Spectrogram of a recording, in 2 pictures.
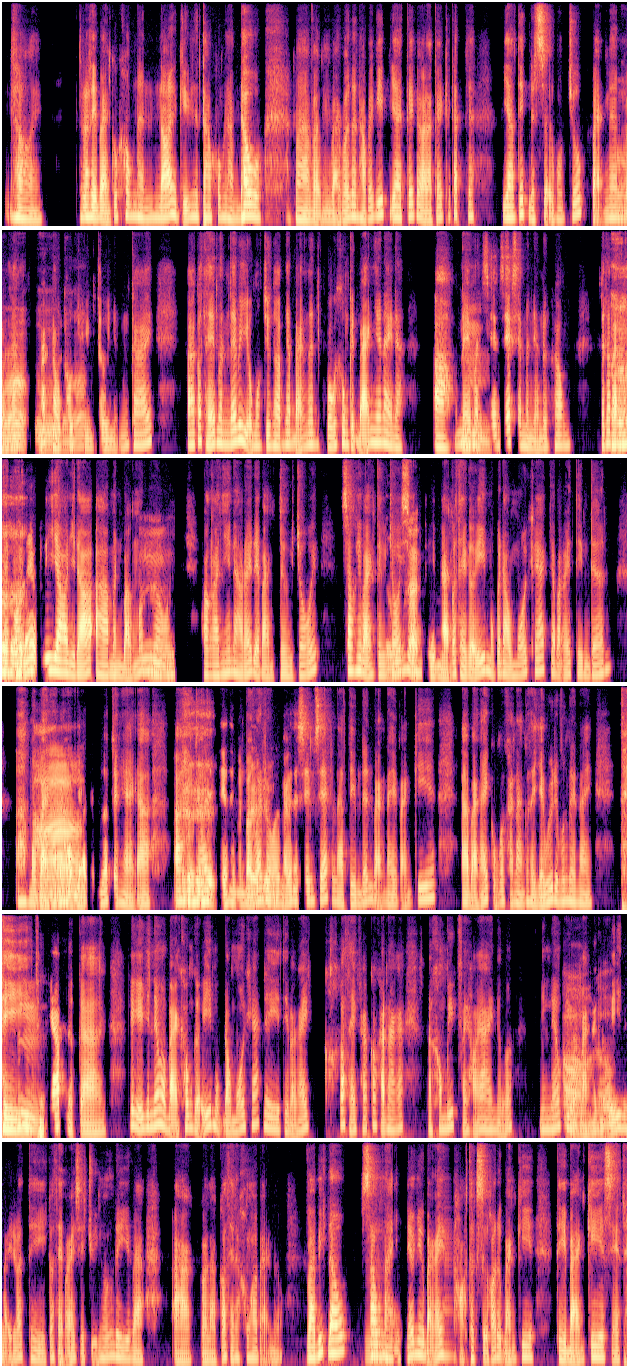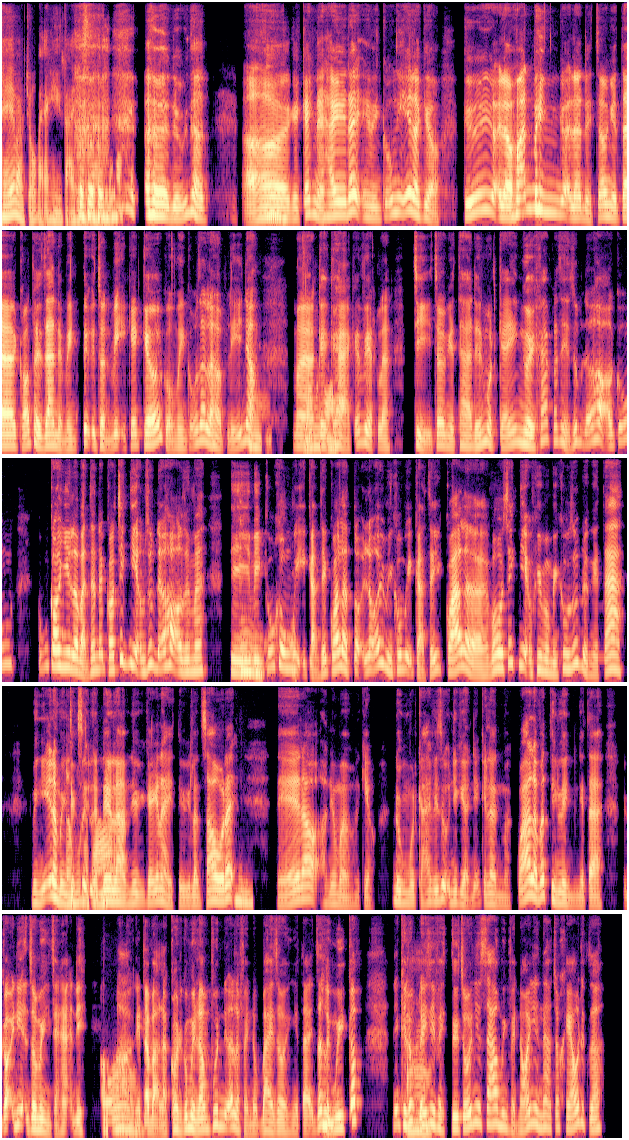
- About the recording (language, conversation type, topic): Vietnamese, advice, Làm sao để từ chối khéo khi người khác giao thêm việc để tránh ôm đồm quá nhiều trách nhiệm?
- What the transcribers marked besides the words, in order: tapping; other background noise; laughing while speaking: "Ờ"; laughing while speaking: "Ừ"; blowing; laugh; laughing while speaking: "Ờ"; unintelligible speech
